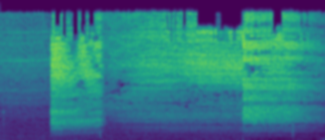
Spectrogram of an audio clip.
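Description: A Powermatic Timesaver sander's pneumatic tension switch engages with a sharp burst of hissing compressed air, a short pause, then a longer leaking hiss followed by another loud blast of air, close and alone.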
